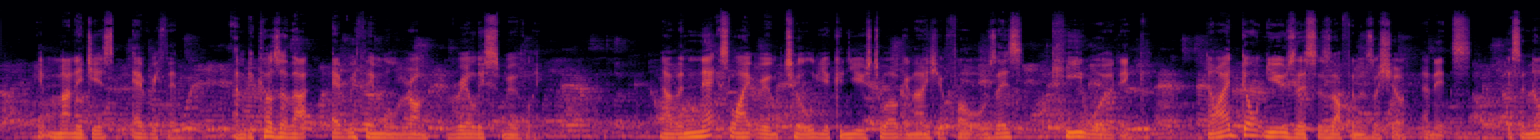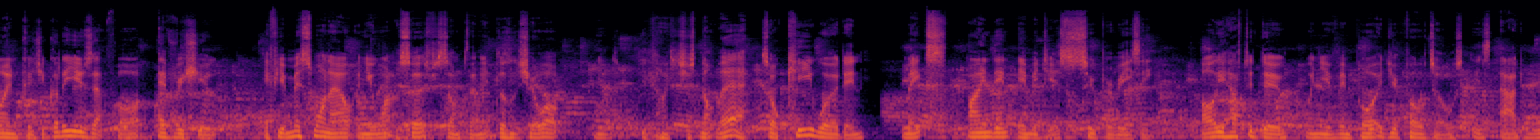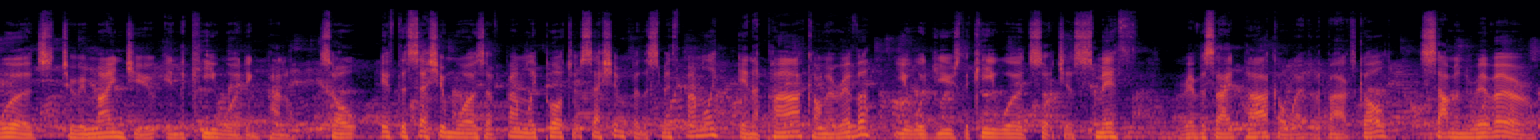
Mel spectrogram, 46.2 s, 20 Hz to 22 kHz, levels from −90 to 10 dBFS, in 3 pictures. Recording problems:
background chatter; loud; throughout; 3 voices, 8 dB below the speech

